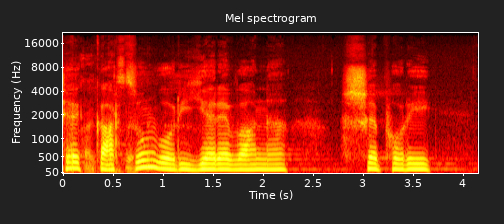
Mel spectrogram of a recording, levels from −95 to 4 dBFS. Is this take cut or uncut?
uncut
